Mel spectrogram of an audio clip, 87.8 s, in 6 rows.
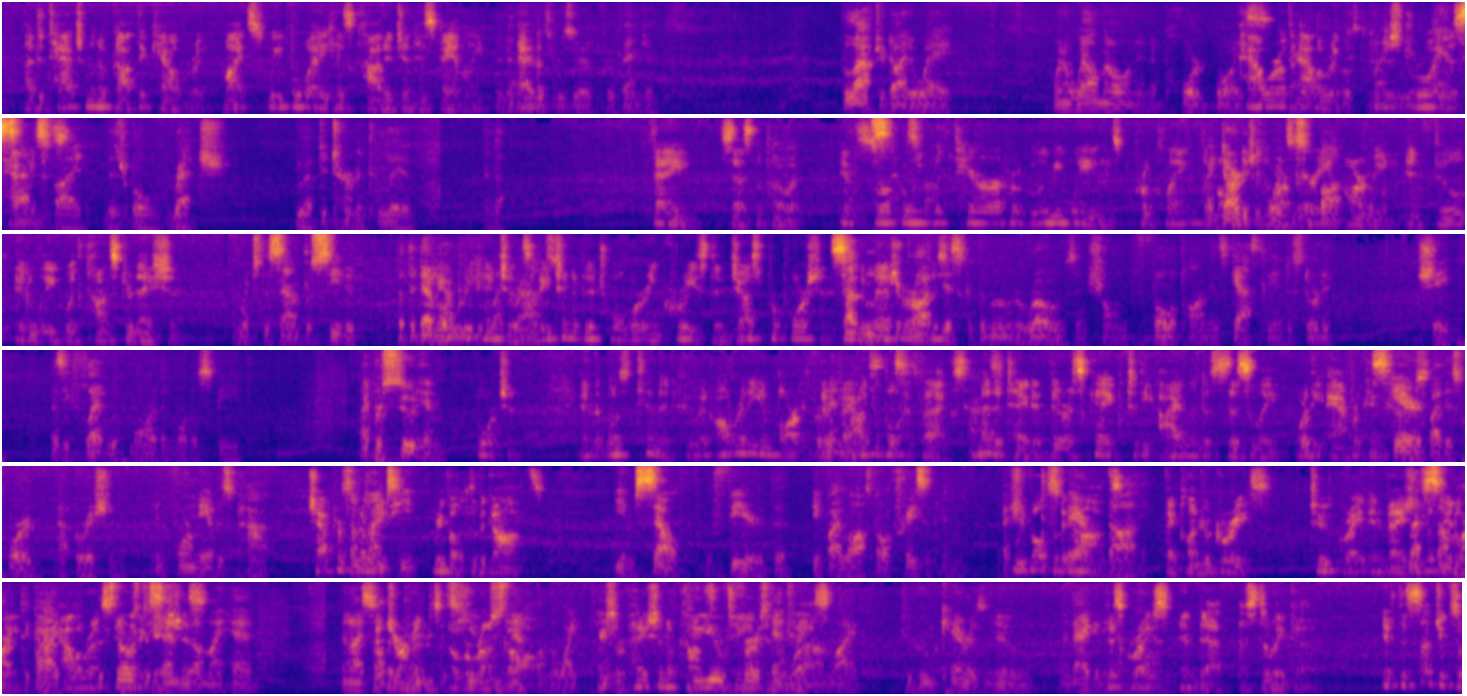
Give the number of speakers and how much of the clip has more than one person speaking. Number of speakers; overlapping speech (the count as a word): two, about 29%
